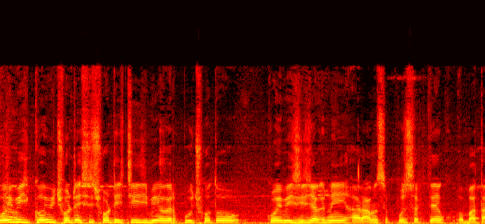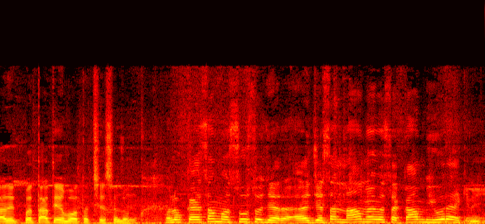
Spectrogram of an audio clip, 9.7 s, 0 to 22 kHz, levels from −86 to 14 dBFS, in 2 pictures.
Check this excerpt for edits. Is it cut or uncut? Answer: uncut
